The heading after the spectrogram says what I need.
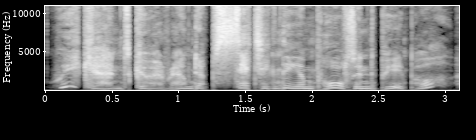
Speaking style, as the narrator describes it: Madam hissed at him

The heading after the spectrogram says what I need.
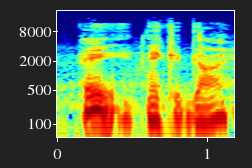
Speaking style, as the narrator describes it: she said

